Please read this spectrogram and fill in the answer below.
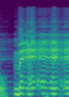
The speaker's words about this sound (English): Before we get out of here, I just wanted to pull up our mascot really fast. This is Betty the Goat, if you haven't seen her.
